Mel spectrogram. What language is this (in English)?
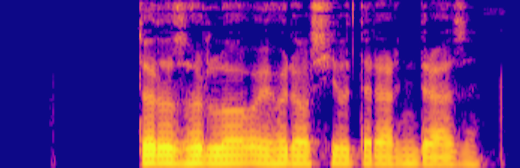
Czech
